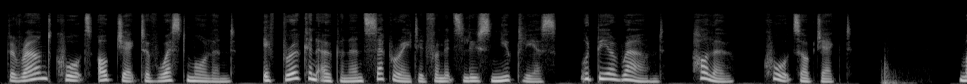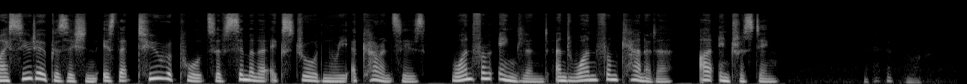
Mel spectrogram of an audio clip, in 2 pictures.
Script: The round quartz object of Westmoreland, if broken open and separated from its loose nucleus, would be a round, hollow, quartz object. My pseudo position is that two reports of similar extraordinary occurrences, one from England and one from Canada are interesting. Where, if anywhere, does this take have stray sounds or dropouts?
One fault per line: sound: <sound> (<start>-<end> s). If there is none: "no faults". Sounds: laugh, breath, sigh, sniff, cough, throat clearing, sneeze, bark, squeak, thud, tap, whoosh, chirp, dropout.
sound: thud (8.8-9.2 s)
sound: breath (18.3-19.1 s)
